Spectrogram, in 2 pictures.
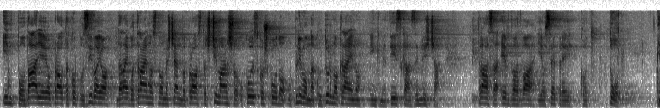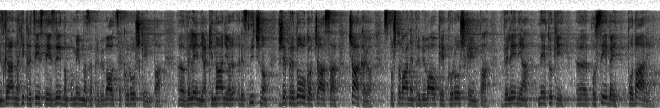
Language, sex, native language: Slovenian, male, Slovenian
